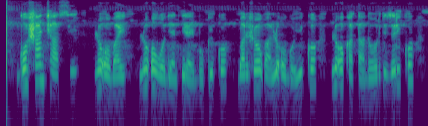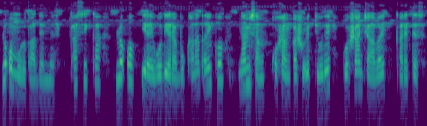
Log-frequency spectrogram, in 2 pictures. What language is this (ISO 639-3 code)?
wal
